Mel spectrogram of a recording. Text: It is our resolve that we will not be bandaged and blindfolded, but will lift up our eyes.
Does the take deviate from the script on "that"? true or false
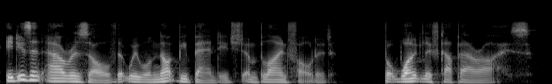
false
